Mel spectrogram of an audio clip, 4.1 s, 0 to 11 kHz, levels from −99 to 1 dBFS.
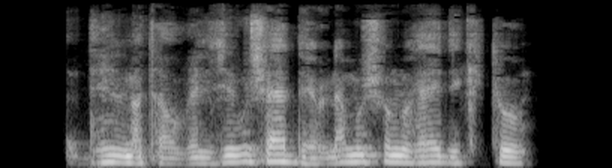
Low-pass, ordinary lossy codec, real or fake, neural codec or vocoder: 9.9 kHz; AAC, 32 kbps; fake; codec, 16 kHz in and 24 kHz out, 1.1 kbps, FireRedTTS-2 codec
